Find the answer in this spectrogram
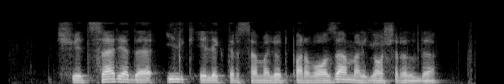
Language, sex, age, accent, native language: Uzbek, male, 18-24, Toshkent shahri, Uzbek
